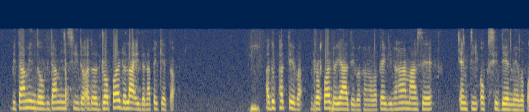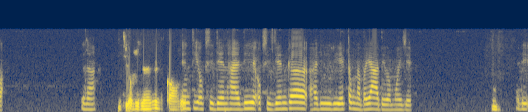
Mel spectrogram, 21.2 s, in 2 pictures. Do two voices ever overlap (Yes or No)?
No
